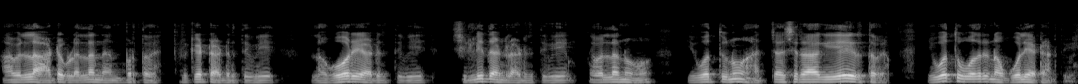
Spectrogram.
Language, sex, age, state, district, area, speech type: Kannada, male, 60+, Karnataka, Chikkaballapur, rural, spontaneous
